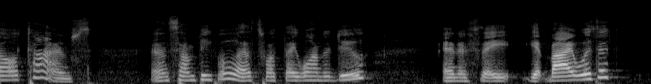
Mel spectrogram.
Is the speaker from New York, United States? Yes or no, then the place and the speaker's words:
no; Sonoman, Illinois, United States; I grew up in Sonoman, Illinois, and my dad was a blacksmith there.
